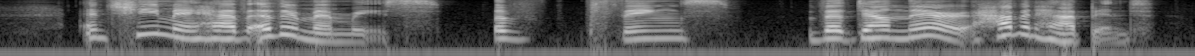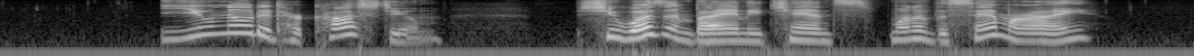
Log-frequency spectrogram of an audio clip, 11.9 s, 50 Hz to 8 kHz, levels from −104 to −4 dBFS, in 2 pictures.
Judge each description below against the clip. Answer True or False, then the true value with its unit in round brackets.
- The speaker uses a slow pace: True (130 wpm)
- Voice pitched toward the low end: False (245 Hz)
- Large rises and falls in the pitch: True (6.1 semitones)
